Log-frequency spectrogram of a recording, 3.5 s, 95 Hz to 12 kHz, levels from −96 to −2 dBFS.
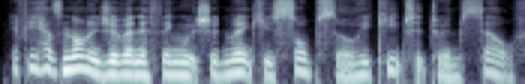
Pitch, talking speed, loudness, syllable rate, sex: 180 Hz, 290 wpm, -17 LUFS, 6.5 syllables/s, female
